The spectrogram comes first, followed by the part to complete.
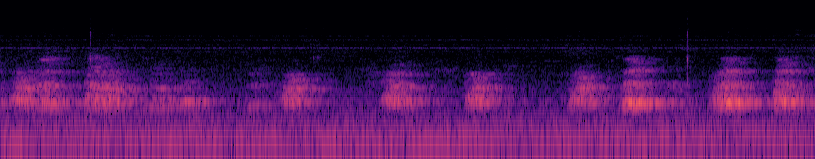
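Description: A dog barking faintly and repeatedly, about ten short barks at uneven intervals, a little louder toward the end.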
